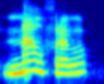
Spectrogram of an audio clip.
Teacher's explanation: En náufrago, la fuerza parece estar en la A, por eso siempre se dice que cuando la sílaba tónica cae en el diptongo, gráficamente se acentúa siempre la vocal abierta, es decir, la A, en ese caso.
